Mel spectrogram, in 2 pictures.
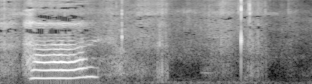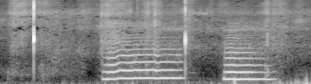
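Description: A woman's unaccompanied voice singing wordless hummed notes: one slightly rising note near the start, then after a pause of about three seconds two shorter notes near the end.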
